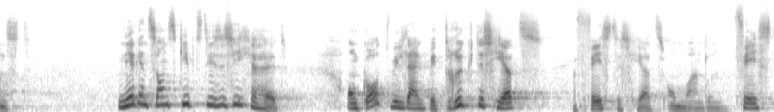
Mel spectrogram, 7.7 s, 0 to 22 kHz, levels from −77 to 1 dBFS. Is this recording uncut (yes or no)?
no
